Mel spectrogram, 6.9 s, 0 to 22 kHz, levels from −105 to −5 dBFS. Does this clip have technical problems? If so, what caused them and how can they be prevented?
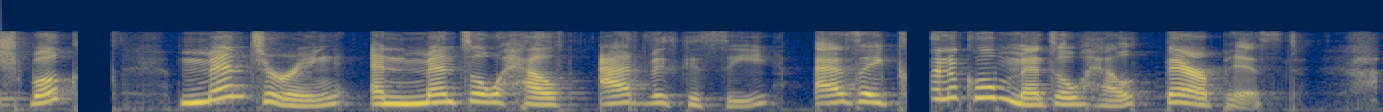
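Yes: packet loss on an ADPCM call causes hard-edged silent gaps at 0.38–0.60 s before "mentoring and mental" and at 4.52–4.68 s between "advocacy as a" and "mental health". Each gap is a flat blank column on the waveform and spectrogram. About 180 ms and 130 ms of audio are missing. Afterwards the decoder's predictor and step size are out of step, so the speech resumes slightly distorted. Packet-loss concealment, jitter buffering and a more reliable network path would prevent this.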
